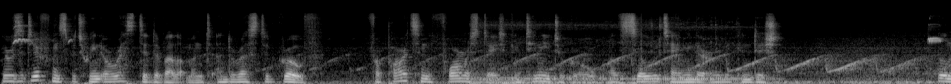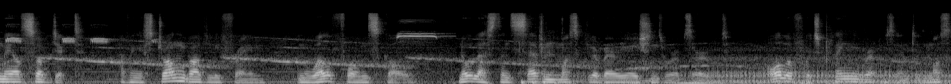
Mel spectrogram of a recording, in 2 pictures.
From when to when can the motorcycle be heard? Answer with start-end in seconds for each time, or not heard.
4.7-9.3, 14.7-18.9.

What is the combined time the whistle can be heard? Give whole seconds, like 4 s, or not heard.
3 s.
